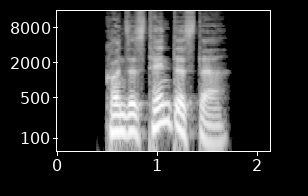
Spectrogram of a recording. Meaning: inflection of konsistent: 1. strong/mixed nominative masculine singular superlative degree 2. strong genitive/dative feminine singular superlative degree 3. strong genitive plural superlative degree
- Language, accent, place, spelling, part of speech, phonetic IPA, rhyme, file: German, Germany, Berlin, konsistentester, adjective, [kɔnzɪsˈtɛntəstɐ], -ɛntəstɐ, De-konsistentester.ogg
